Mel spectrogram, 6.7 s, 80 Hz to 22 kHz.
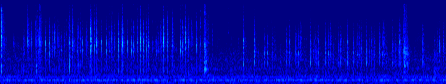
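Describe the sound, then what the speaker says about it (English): Rapid, uneven clicking from the buttons of a bootleg Nintendo 64 controller being pressed, a dense run of light, sharp taps heard close and fairly quiet over a steady faint background hum, with no talking. "Buttons are a little more clicky."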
